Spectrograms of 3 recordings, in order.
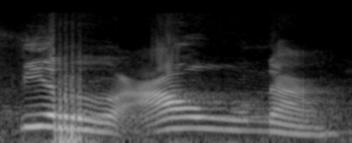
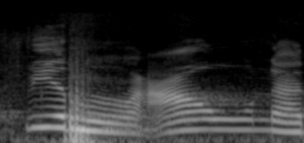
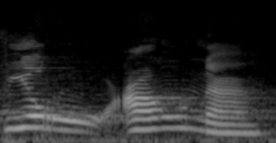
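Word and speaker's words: فرعون: Coba perhatikan, fir'auna. Fir, roknya sukun didahului harokat kasro. Jadi bacanya Fir'auna tipis, bukan Fir'auna, bukan tebal, tapi Fir'auna.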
